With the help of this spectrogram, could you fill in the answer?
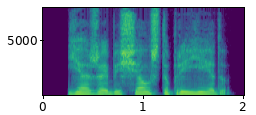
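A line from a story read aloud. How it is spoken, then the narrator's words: Whisper into hair. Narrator (Russian): прошептал ей в макушку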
